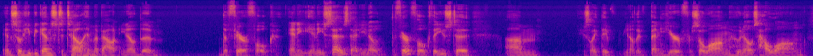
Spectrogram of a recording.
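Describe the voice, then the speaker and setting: A man with a very low, gravelly voice talks through a book in a casual read-along style. He hosts informally, often stopping to search for the right word and correcting himself as he goes. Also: big pitch swings. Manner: halting, searching for words, self-correcting. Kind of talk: casual book discussion with some read-aloud passages.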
